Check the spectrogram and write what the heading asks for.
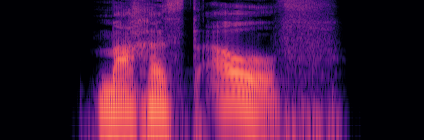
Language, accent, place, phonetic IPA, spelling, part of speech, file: German, Germany, Berlin, [ˌmaxəst ˈaʊ̯f], machest auf, verb, De-machest auf.ogg
- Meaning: second-person singular subjunctive I of aufmachen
